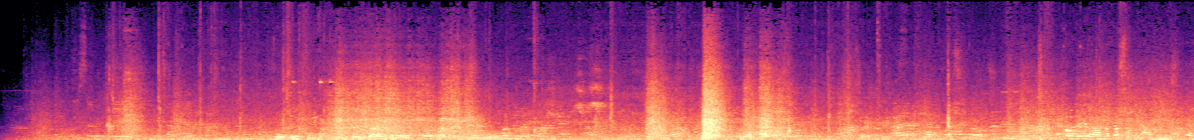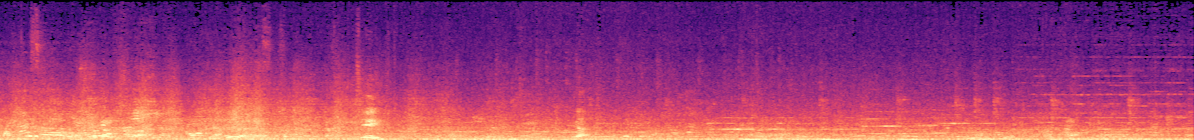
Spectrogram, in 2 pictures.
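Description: A crowd of people chatters nearby in an open street.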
